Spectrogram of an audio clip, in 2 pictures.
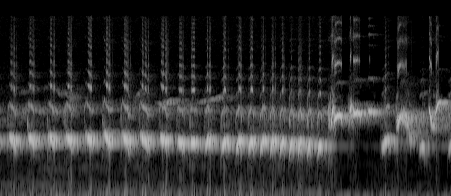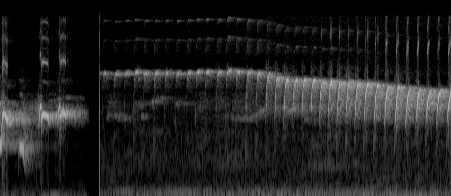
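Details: White-rumped shama singing as a lure for other birds to answer: a long rapid trill of paired notes, a jumbled varied phrase, then a fast high trill slowly sliding downward.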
